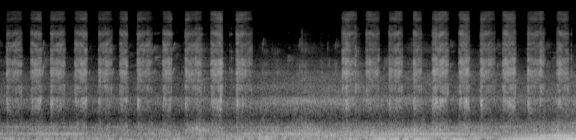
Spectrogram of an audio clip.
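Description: Aerosol spray can of grey primer hissing in short, quick bursts, about three a second, with a brief pause partway through, as a light undercoat is sprayed on.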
